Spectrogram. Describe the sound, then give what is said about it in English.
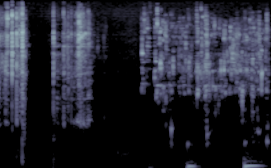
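Chardonnay white wine splashing and trickling into a glass, with bright sloshing bursts and a couple of low clinks or thumps near the end; no one speaks. “Anyways, for SMR sakes, let's pour it up.”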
